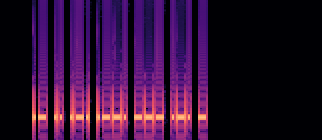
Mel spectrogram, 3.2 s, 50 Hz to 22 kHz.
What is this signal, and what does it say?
Morse code, heard as a keyed tone, about 44 wpm, 700 Hz. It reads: AIRPORT
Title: Top 1751-2000 Words 45wpm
